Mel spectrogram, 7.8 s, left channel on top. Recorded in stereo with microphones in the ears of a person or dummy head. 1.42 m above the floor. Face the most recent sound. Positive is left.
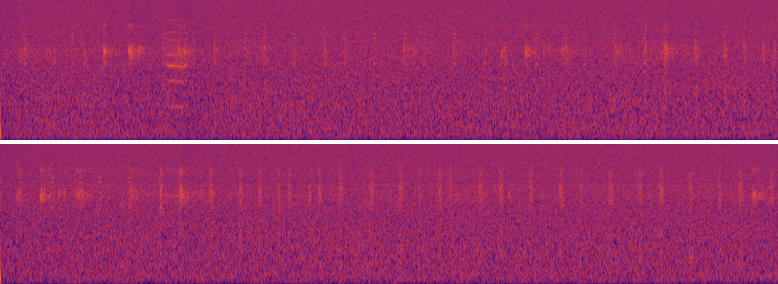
No sound to turn to.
